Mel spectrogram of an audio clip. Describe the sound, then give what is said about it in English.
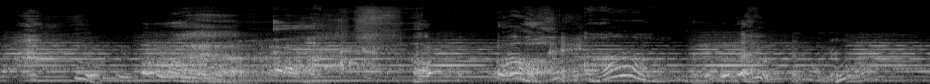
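A bell in a cave, bumped by someone's head, rings very loudly with steady, sustained overlapping tones throughout, while voices gasp and exclaim over it in rising and falling bursts. “The bell is ringing.”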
